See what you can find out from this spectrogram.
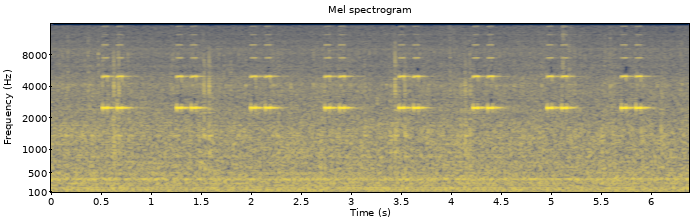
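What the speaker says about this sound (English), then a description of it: "I need to count 20 consecutive beeps, and that means I have finished the test" Repeated double beeps from an SO2 titration device signalling the endpoint in a wine sample, about nine evenly spaced high-pitched chirp pairs over steady low background hum, moderately loud and close.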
